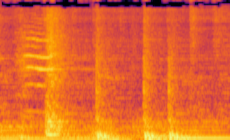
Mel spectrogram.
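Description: Live jazz-rock band playing: an upright bass holds low notes under sharp drum-kit hits about every half second, while a violin note slides up and down in pitch, meow-like, near the start.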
